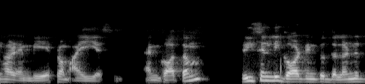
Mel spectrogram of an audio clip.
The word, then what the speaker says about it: Gautam: my name is Gautam. That's how we pronounce the name.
